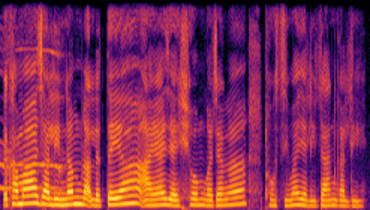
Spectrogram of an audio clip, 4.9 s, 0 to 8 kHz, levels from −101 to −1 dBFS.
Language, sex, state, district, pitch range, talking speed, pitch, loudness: Wancho, female, Arunachal Pradesh, Longding, 200-245 Hz, 195 wpm, 220 Hz, -15 LUFS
